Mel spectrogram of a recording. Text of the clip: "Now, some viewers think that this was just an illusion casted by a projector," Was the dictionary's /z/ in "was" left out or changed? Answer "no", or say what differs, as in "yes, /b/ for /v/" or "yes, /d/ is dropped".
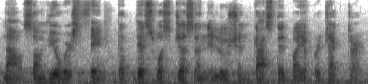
yes, /s/ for /z/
